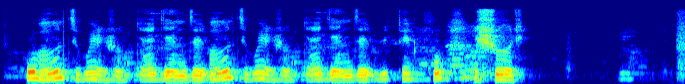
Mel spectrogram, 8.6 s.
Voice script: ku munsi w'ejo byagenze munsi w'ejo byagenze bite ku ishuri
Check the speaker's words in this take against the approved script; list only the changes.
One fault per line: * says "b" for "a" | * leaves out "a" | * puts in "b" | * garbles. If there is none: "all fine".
all fine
